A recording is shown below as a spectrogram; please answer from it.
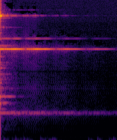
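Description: Bell-like chime sound effect ringing out. A few high tones sound over a lower one, and all fade away over about two seconds.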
